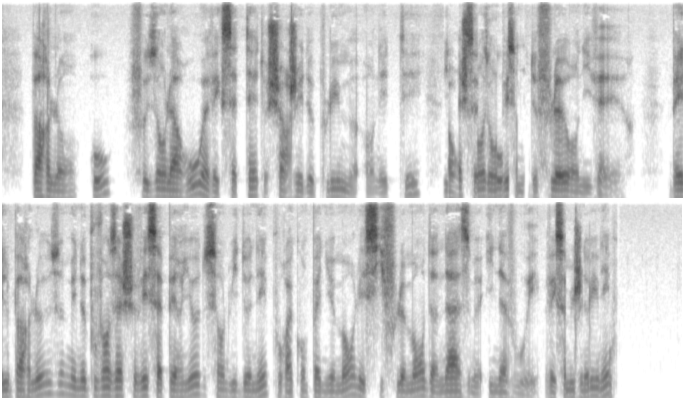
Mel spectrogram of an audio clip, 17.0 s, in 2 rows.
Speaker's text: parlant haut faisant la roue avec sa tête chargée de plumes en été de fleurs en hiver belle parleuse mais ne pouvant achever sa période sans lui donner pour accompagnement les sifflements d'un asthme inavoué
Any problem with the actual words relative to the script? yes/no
yes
